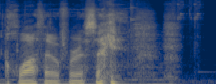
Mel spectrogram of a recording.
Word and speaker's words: Clotho: I thought that said Clotho for a second. Yeah, it's Clotho, I believe.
